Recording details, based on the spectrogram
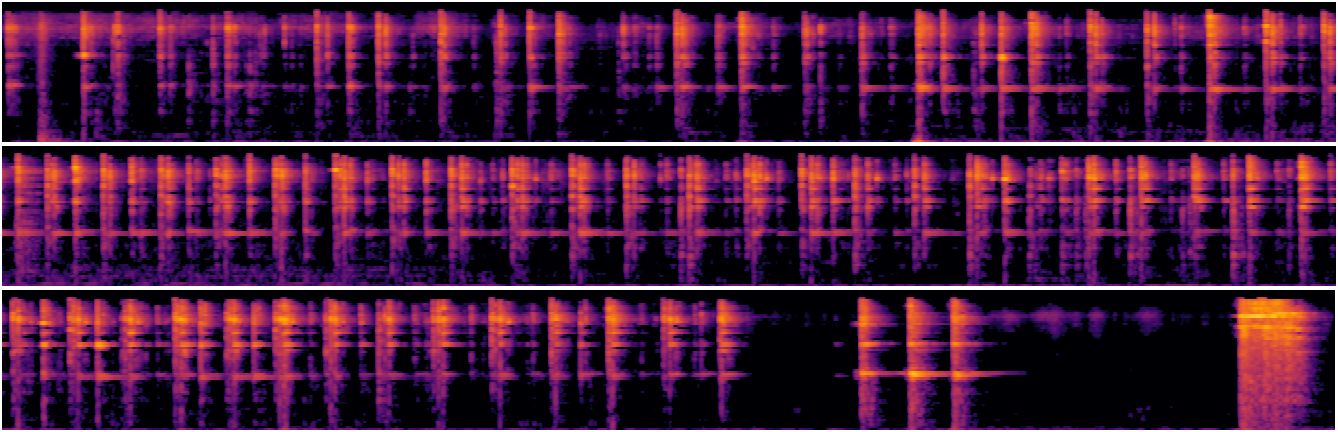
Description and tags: Egyptain Tea Stirring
